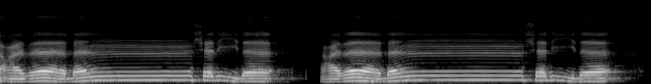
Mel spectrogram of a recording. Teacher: هنا نلاحظ أن التنوين وقع بعده حرف الشين، وهنا إخفاء، وهذا الإخفاء معه غنة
